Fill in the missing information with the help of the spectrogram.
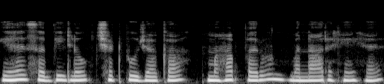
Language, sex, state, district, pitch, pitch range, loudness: Hindi, female, Goa, North and South Goa, 195 Hz, 185-205 Hz, -12 LUFS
